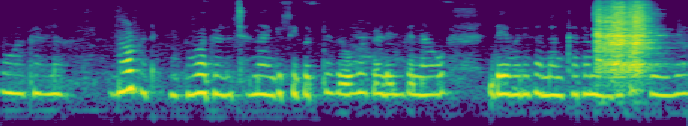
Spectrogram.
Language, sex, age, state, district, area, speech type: Kannada, female, 18-30, Karnataka, Bangalore Rural, rural, spontaneous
